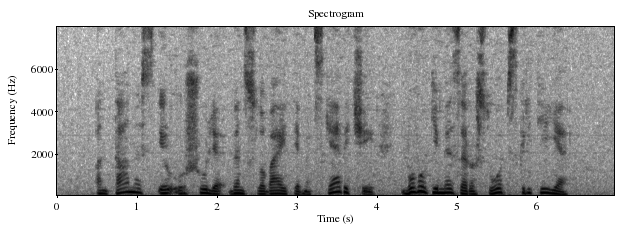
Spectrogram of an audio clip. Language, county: Lithuanian, Šiauliai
